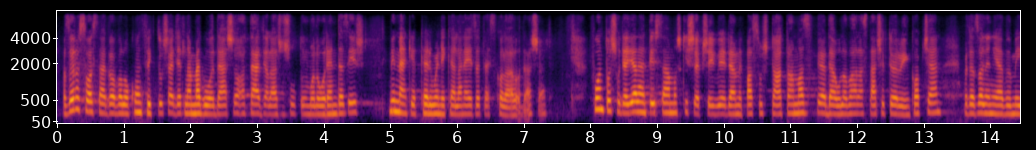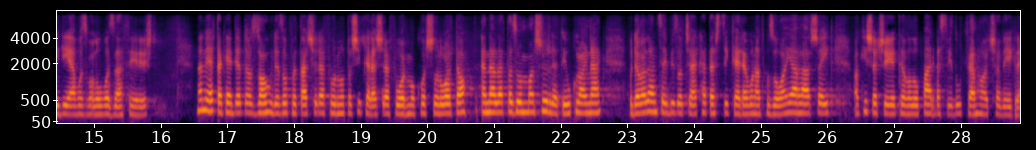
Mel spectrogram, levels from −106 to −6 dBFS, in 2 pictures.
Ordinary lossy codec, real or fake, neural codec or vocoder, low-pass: none; fake; codec, 16 kHz, 1 kbps, X-Codec, HuBERT features, trained on balanced general audio; 7.2 kHz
